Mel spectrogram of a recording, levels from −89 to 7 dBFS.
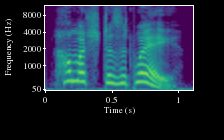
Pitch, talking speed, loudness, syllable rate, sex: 315 Hz, 270 wpm, -17 LUFS, 5.0 syllables/s, female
